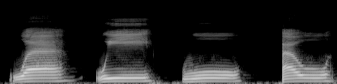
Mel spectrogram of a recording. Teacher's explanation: Kedua bibir. Nah, jadi wau itu dilafalkan dari kedua bibirnya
